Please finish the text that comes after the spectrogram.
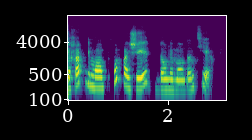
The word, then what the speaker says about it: entier: propagé dans le monde entier. alors, dans le monde entier, on prononce toujours pas le R.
